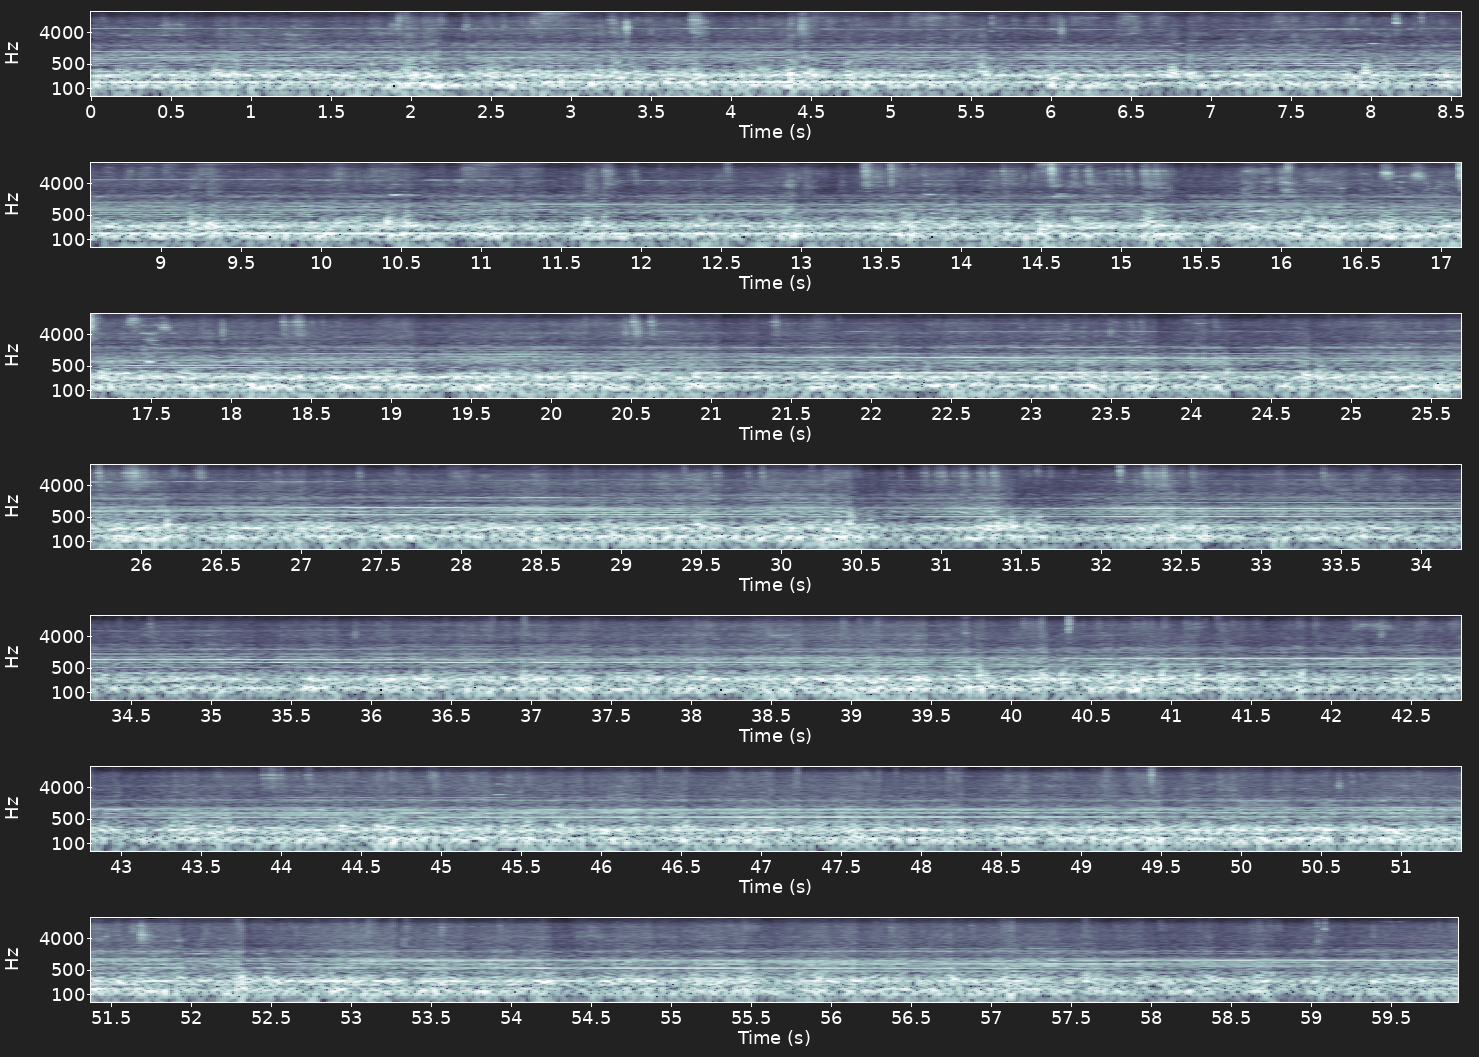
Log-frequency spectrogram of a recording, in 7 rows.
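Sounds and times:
electric train motors whining: 0.0s - 59.9s
wheels clicking on rails: 0.0s - 59.9s
low running rumble: 10.4s - 59.9s.

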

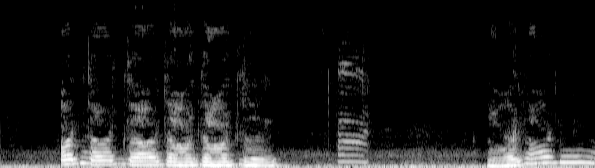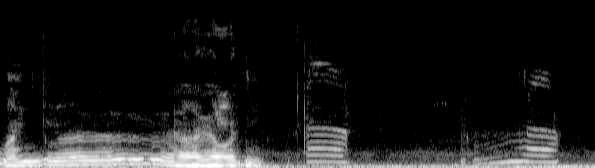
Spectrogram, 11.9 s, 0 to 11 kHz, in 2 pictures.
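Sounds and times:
low steady hum: 0.0s - 11.9s
cat meowing: 3.4s - 3.8s, 9.0s - 9.5s, 10.7s - 11.6s.

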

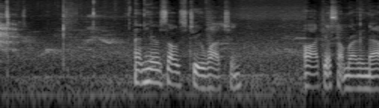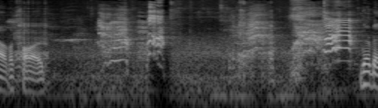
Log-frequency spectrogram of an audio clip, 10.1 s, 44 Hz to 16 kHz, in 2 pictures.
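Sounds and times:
macaw squawking: 3.8s - 7.4s, 8.1s - 10.0s.

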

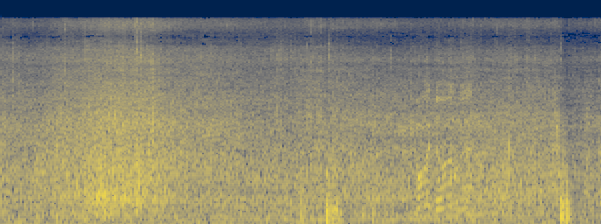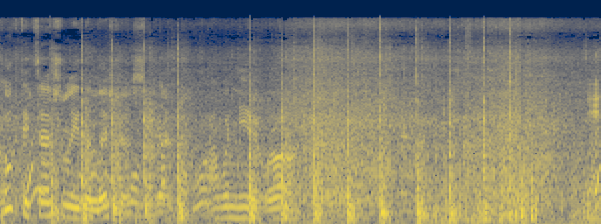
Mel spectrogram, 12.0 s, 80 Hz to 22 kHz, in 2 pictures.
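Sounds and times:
surf rushing: 0.0s - 12.0s
wind: 0.0s - 12.0s.

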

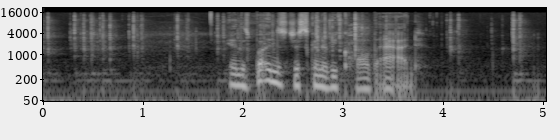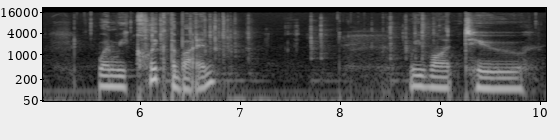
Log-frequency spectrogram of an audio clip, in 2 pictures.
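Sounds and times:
keyboard typing clicks: 0.0s - 2.1s.

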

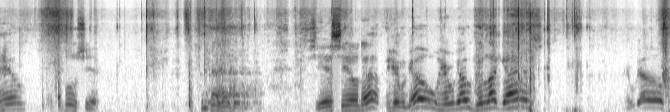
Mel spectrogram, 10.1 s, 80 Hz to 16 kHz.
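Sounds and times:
man laughing: 3.0s - 4.0s.

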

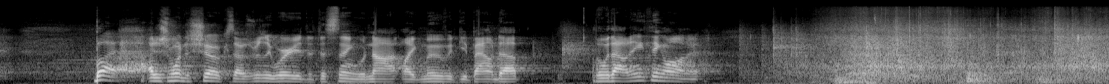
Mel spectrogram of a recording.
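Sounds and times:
metal door rumbling and scraping: 0.7s - 11.0s.

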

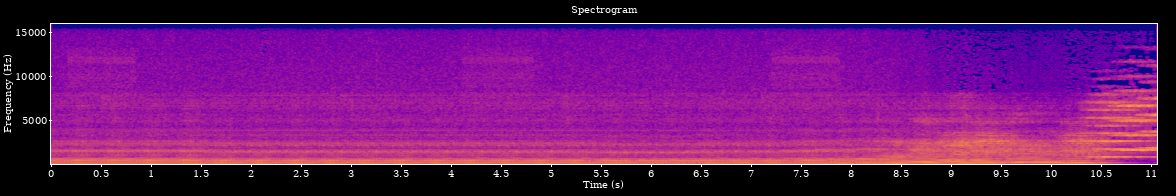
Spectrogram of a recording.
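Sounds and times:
synthesizer music: 0.0s - 11.0s.

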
